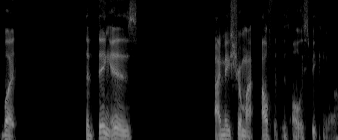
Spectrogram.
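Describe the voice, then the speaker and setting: A man with a New York accent speaks at a very slow pace and a fairly low pitch. Long, frequent pauses break up his fairly even intonation, and his loudness swings widely. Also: dry, close sound with no echo. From New York, Brooklyn. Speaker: sneaker designer, podcast guest. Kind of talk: casual chat.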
